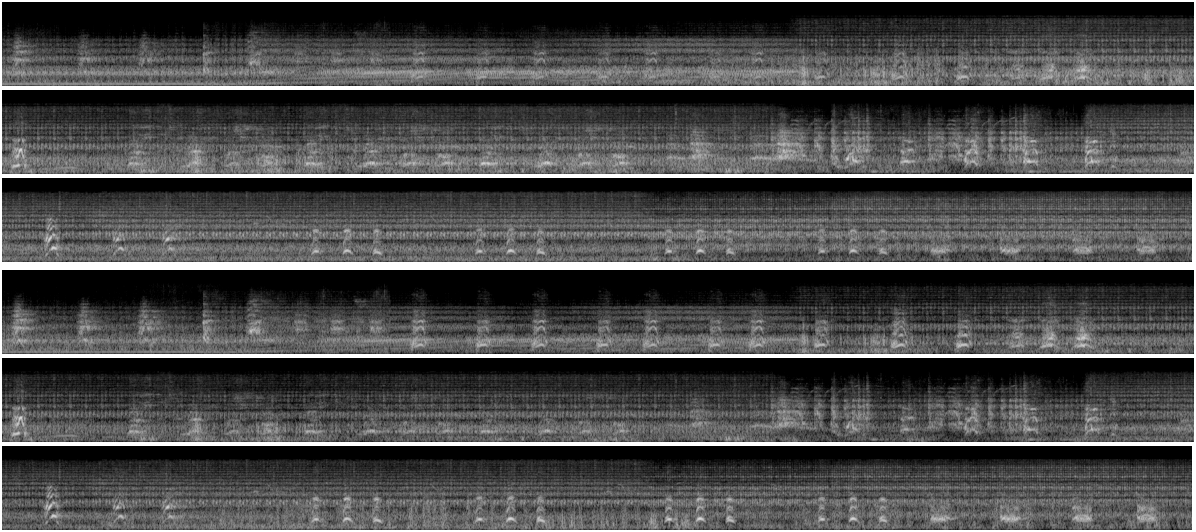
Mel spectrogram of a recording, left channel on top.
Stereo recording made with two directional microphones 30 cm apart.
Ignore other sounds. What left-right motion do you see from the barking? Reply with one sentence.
In this clip you hear the barking move from right to left and back again.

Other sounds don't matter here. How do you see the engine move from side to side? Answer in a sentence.
In this clip you hear the engine stay in one place.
